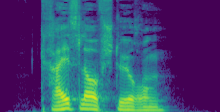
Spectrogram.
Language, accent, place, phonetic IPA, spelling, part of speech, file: German, Germany, Berlin, [ˈkʁaɪ̯slaʊ̯fˌʃtøːʁʊŋ], Kreislaufstörung, noun, De-Kreislaufstörung.ogg
- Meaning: circulatory disorder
